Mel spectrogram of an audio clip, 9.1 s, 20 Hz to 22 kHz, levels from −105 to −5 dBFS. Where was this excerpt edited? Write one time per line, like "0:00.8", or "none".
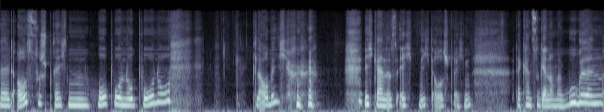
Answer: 0:07.7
